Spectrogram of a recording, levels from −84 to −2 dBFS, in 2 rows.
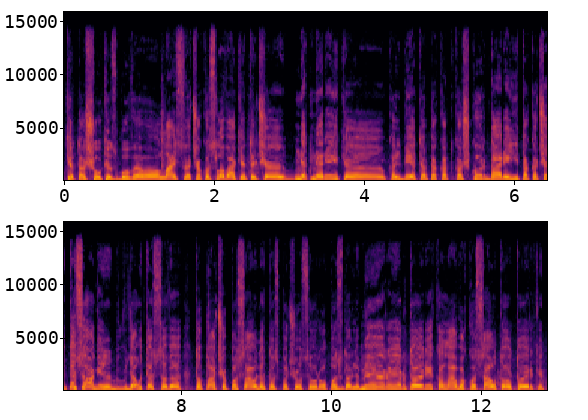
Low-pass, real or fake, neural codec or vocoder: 14.4 kHz; fake; vocoder, 44.1 kHz, 128 mel bands every 256 samples, BigVGAN v2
